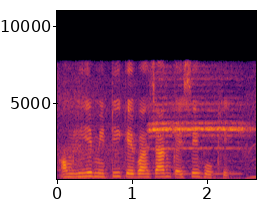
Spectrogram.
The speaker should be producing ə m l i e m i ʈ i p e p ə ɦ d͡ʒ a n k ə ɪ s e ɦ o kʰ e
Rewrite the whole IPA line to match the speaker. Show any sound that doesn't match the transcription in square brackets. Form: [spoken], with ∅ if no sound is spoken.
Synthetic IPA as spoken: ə m l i e m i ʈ i [k] e [b] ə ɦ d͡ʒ a n k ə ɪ s e ɦ o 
